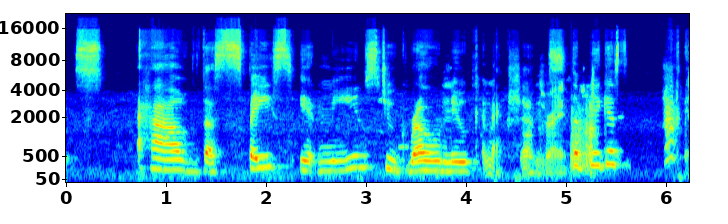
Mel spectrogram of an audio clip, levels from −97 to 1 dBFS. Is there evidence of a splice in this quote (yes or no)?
yes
